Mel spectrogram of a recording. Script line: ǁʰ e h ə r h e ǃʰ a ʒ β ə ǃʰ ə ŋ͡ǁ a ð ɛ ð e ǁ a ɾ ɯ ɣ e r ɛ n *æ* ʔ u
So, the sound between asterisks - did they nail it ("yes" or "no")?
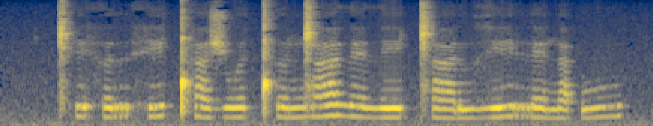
no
